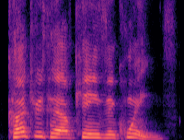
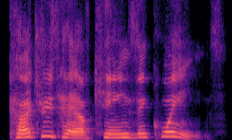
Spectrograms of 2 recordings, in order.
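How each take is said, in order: First: It is spoken at a normal pace. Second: It is spoken at a slower pace.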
